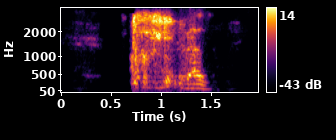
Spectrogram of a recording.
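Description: A person clears their throat, as if something is stuck, in one harsh, raspy burst lasting under a second, with short faint breathy sounds just before and after and no words.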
